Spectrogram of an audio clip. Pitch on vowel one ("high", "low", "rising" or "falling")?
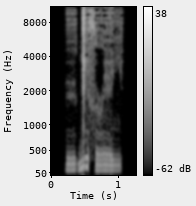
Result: low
